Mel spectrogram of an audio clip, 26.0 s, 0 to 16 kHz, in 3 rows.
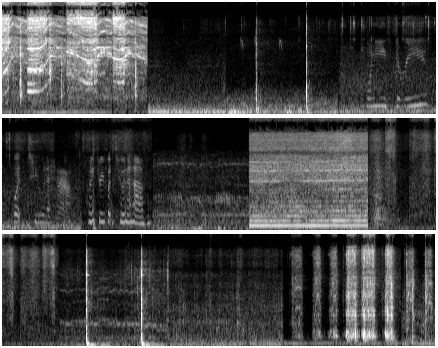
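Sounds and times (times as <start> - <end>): power tool running: 0.0 - 2.9, 13.6 - 16.0
sharp knocks: 5.1 - 5.3, 19.0 - 19.4.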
